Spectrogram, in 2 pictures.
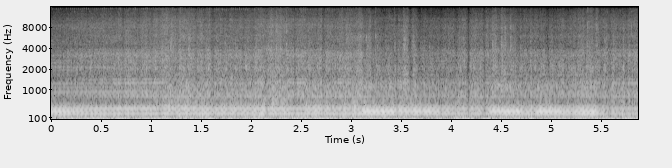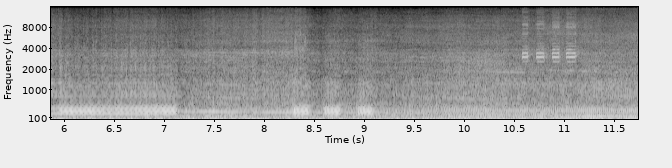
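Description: A Honda Titan 160 motorcycle with a tin exhaust revs hard and loud, its engine note rising and falling with repeated throttle blips near the microphone and no talking.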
